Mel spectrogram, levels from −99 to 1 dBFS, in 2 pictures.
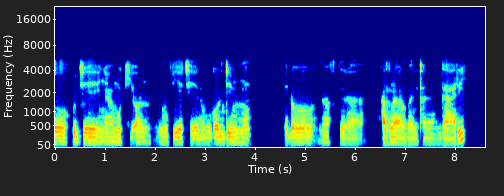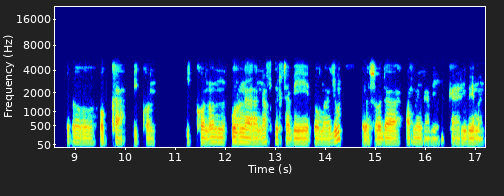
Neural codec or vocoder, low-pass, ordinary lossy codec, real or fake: vocoder, 22.05 kHz, 80 mel bands, Vocos; 5.4 kHz; Opus, 24 kbps; fake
